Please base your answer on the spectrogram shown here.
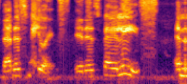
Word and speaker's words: Feliz: is felix it is felice and the z is pronounced like a s not feliz feliz um you can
